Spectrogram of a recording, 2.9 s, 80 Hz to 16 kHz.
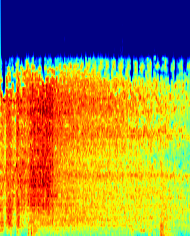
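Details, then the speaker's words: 2004 Mazda MPV V6 with code P0304 cylinder 4 misfire, engine cover off, cylinder 4 at the front: cranks and catches into rough, uneven idle with irregular stumble; cylinder misfire, number four coil firing to be checked. "now we have a p304 cylinder number four misfire now fortunately on this car the cylinder number four is right up front"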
